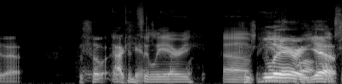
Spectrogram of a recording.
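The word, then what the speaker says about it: consigliere: Conciliary.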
